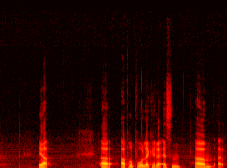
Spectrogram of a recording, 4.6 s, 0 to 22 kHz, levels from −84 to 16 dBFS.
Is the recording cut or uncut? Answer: uncut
